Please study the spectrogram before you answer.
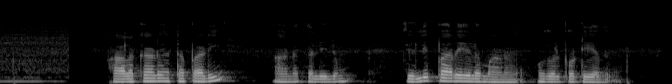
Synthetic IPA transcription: paːlɐkːaːɽɨɐʈːɐpːɐɽi | aːɳɐkːɐlːilum | t͡ɕelːipːaːrɐjiɽɐmaːɳɨmuɾuɐlpoʈːijɐðɨ̰

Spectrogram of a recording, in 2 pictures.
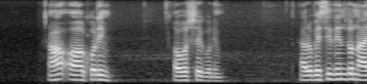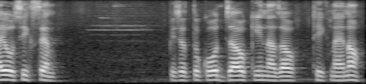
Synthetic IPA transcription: ɔʔɔ̃koɹim | ɔbɔʃːɔjkoɾim | aɹobesid̪int̪unajosiksem | pisɔt̪̚t̪ːukot̪ʰzaʊkinazaʊʈʰiknajnɔ

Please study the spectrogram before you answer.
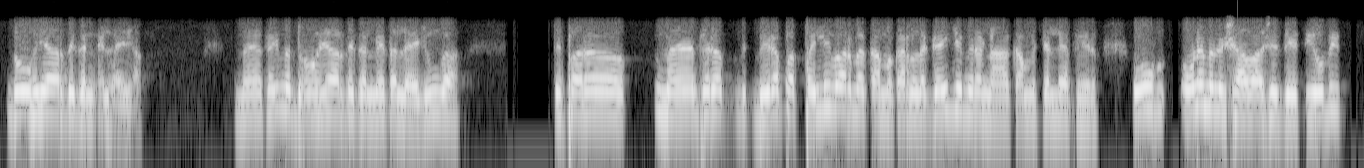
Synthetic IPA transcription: d̪oːɦəzaːɾd̪eːɡənːeːlɛːa̰ː | mɛ̃ːsəiːmɛ̃ːd̪oːɦəzaːɾd̪eːɡənːeːt̪ãːlɛːd͡ʒʊ̃ːɡaː | t̪eːpəɾ | mɛ̃ːpʰɪɾmeːɾaːpəpəɪliːbaːɾmɛ̃ːkəmkəɾənləɡːaːiːd͡ʒeːmeːɾaːnãːkəmt͡ʃəlejaːpʰɪɾoːoːnẽːmɛ̃ːnũːʃaːʋaːs̬ed̪eːt̪iːoːbiː

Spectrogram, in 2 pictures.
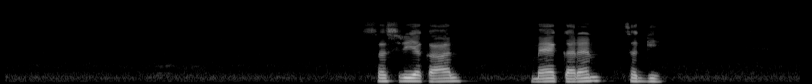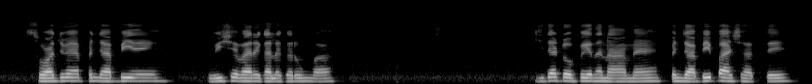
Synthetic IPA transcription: səsɾijaːkaːl | mɛ̃ːkəɾən | səɡiː | soːəd͡ʒmɛ̃ːpəɲd͡ʒaːbiːd̪eː | ʋiʃeːʋaːɾeːɡəlkəɾũːɡaː | d͡ʒɪd̪aːʈoːpɪkd̪aːnaːmɛːpəɲd͡ʒaːbiːpaːʃaːt̪eː

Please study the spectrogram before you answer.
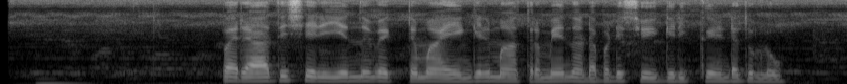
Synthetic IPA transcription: pɐɾaːd̪ʱiɕɐɾijenːɨʋje̞k̚t̪ɐmaːjeŋɡilmaːt̪rɐme̞ːnɐɽɐbɐɽiswiːɣɐɾikʲːue̞ːɳɖɐðuɭːuː

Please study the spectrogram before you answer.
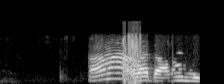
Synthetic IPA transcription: amawadamani

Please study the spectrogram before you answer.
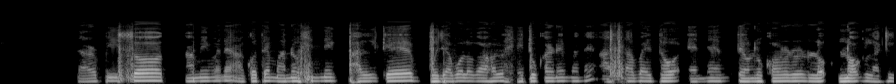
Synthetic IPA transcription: taɹpisɔt̚ | amima̰nɛ̰ʔa̰ɡɔtɛmanuxinik̚bʱalkɛbozabɔlɔɡaɦolxejtʊkaɹɔnɛmanɛʔasabajdɔɛnɛtɛʊ̃lʊkɔɹlɔɡlaɡi

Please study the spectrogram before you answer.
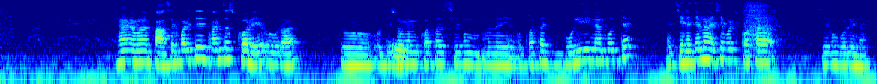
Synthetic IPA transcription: ɦɛ̃amapaseɾbaɽit̪ed̪ʱant͡ʃaskɔɾeoɾa | t̪ood̪iɾsɔŋɡeamikɔt̪ʰasekɔmmanekɔt̪ʰabolinabolt̪e | ãt͡ʃenad͡ʒanat͡ʃʰebaʈːkɔt̪ʰa | sekumbolina

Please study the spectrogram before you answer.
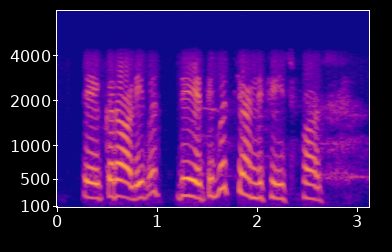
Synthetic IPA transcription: t̪eːkəɾaːliːbəd̪eːt̪iːbət̪ːʃjãːnd̪iːpʰiːspʰəs

